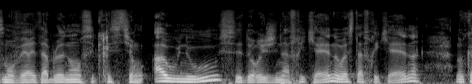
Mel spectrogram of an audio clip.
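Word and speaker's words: Ahounou: Bonsoir, en fait mon véritable nom c'est Christian Aounou, c'est d'origine africaine, ouest-africaine. Donc Aounou ça s'écrit A-H-O-U-N-O-U.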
